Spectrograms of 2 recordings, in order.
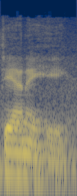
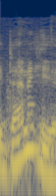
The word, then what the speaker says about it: Danahy: It's pronounced Danahy, like Dan. You're saying Oh, this. I was wrong. I say Dennehy, and that's wrong. It's Danahy.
